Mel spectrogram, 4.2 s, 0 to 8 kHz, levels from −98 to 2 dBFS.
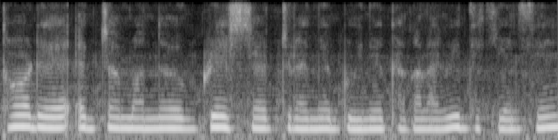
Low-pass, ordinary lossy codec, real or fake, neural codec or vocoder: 7.2 kHz; none; fake; codec, 16 kHz, 4.8 kbps, FACodec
